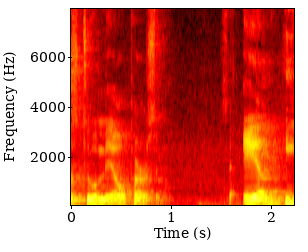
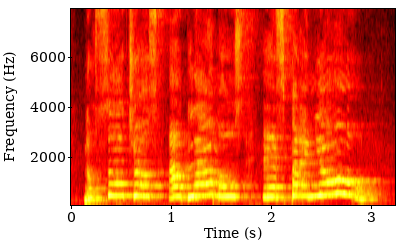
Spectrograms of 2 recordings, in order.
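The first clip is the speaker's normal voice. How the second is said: very high, raised put-on feminine voice. Teaching Spanish plurals, imagining an all-female group, in a raised voice. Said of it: "Maybe I should try to raise my voice to imagine".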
